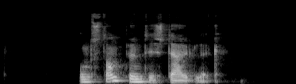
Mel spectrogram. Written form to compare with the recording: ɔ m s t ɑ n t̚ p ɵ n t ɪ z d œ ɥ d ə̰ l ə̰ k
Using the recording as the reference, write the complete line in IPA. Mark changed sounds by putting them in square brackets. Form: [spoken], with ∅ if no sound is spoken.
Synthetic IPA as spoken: ɔ [n] s t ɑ n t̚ p ɵ n t ɪ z d œ ɥ d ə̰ l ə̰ k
